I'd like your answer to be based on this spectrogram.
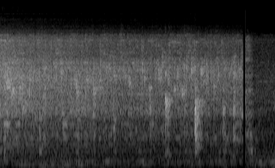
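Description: Sliced onion sizzles steadily in hot oil in a pan, the start of a Malabar spinach, potato and prawn curry, a close continuous frying hiss with a few soft stirring clicks.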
